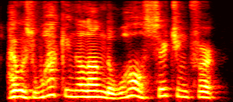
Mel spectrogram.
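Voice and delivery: put-on high eager young boy; boy's voice. A narrator's reading. Boy explaining to the maker, high eager young voice.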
